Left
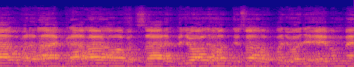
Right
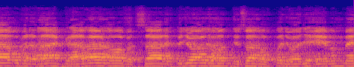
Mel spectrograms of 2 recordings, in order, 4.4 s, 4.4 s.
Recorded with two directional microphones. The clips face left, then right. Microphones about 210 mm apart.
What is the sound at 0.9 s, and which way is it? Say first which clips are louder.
Speech: right 2 dB; 45° right (ahead or behind).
